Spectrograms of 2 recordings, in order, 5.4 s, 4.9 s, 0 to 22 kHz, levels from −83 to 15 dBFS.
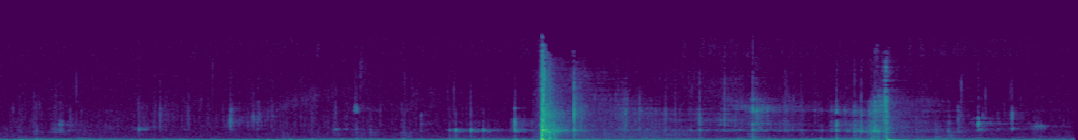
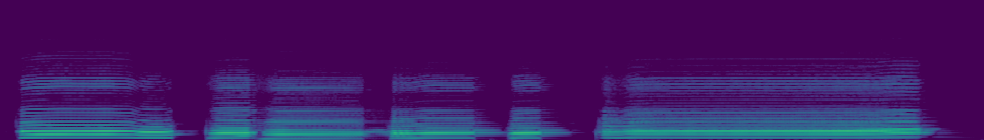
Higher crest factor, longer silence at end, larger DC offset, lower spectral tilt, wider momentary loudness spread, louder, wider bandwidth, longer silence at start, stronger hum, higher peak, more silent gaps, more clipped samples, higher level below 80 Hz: first, 30 dB vs 12 dB; second, 0 s vs 0.25 s; neither; first, -3.5 dB/octave vs 1 dB/octave; first, 29 LU vs 10 LU; about the same, -23 LUFS vs -23 LUFS; first, 16 kHz vs 11 kHz; about the same, 0 s vs 0.1 s; neither; first, 0 dBFS vs -12 dBFS; neither; neither; first, -36 dBFS vs -84 dBFS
